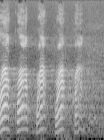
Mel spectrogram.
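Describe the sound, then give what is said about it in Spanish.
Five loud, nasal duck quacks ring out in a steady rhythm, each a short harsh burst with a brief pause between, with no talking. “Esos son aves.”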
